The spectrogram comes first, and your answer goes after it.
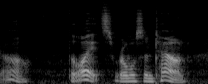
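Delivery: soft, hushed half-whisper, half to herself. Retelling a ghost story, a passenger looking at the town lights: imitating someone half-whispering. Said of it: "whispers to herself".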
